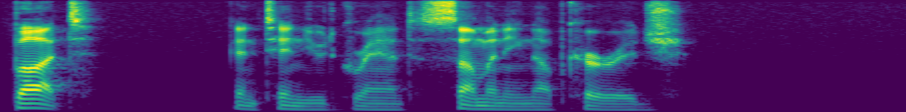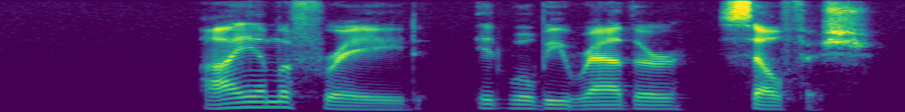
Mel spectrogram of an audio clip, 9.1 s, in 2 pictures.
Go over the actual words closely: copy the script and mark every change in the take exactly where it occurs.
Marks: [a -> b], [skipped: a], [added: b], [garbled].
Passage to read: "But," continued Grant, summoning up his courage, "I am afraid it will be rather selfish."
"But," continued Grant, summoning up [skipped: his] courage, "I am afraid it will be rather selfish."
